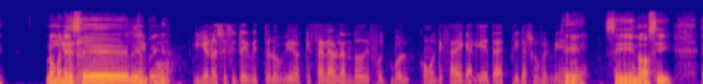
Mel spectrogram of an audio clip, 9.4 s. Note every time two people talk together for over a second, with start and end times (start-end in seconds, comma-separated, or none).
0.7-2.3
